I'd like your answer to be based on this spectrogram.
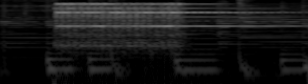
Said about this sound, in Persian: شب تلفن پایگاه اورژانس زنگ خورد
